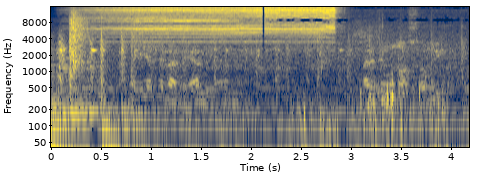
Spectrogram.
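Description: Electric tattoo machine buzzing with a steady hum as it works on skin; a high whine over the hum stops about three seconds in.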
